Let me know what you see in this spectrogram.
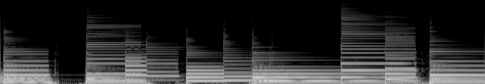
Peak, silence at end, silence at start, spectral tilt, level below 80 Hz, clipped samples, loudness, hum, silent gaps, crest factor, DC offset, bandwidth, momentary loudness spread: -2 dBFS; 0 s; 0 s; -9 dB/octave; -32 dBFS; under 0.1%; -19 LUFS; none; none; 16 dB; under 0.1%; 10 kHz; 5 LU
